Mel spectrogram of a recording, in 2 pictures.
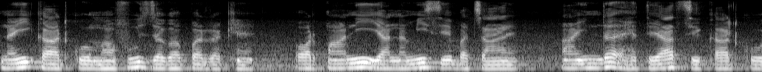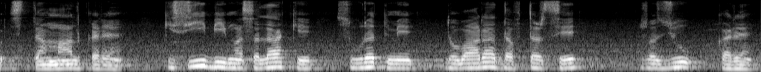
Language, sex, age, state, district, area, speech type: Urdu, male, 18-30, Bihar, Madhubani, rural, spontaneous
